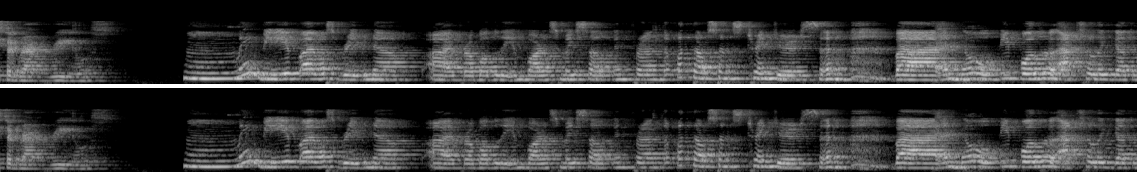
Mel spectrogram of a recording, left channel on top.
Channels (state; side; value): quieter; right; 3.1 dB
